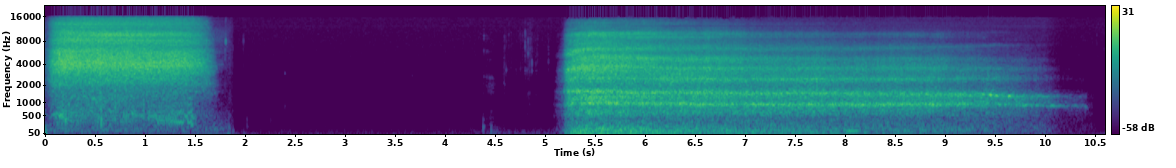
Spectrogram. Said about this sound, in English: And we're going to do uh, deep inhale. We're going to hold for a second, and you will hear me when I exhale. And our exhale is going to be longer than our inhale.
